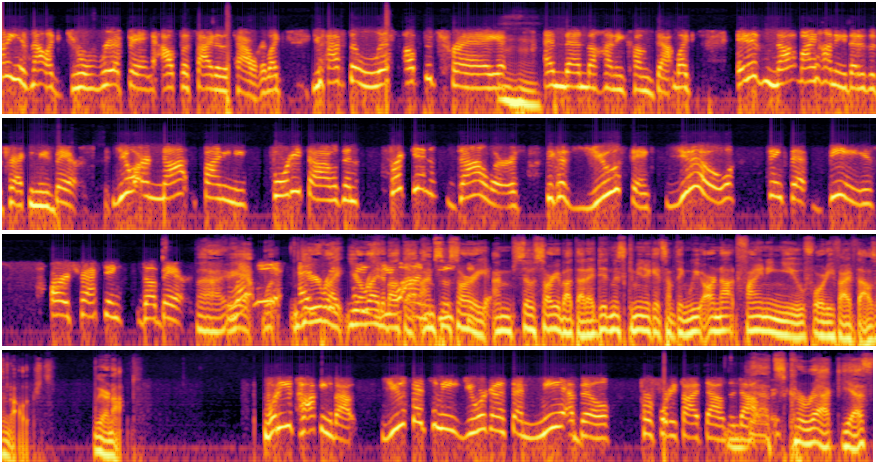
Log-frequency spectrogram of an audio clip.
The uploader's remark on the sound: Phone Prank!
